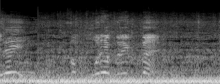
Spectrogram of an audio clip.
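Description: Steady engine and road drone inside the cabin of a moving van, with a low hum that firms up about half a second in. Short bits of a man's voice come over it near the start and about a second in.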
